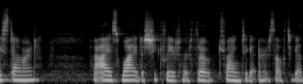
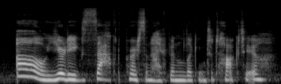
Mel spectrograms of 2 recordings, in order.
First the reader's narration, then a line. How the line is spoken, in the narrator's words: Harry exclaimed happily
